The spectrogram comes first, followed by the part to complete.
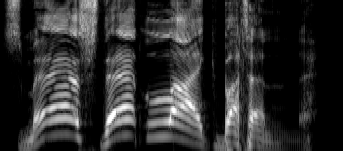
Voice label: Smash that like button social media male

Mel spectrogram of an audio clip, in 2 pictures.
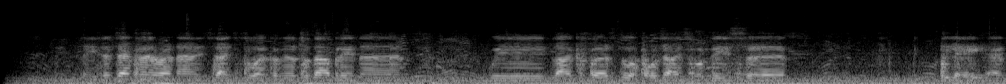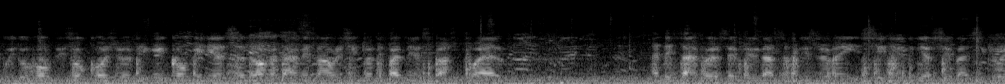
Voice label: Airport ambience PA announcement; JFK airport

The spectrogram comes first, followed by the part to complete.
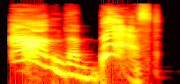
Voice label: Cartoon little monster voice i am the best

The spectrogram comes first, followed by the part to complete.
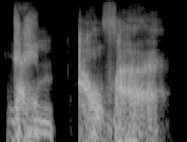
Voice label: Demon beast imp monster game over

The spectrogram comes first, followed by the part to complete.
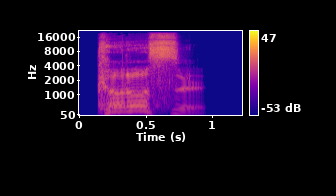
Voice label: I will kill you anime villain character

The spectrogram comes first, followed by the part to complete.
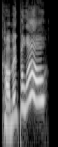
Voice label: Comment below social media male

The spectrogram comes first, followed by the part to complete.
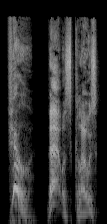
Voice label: Cartoon lion voice; phew that was close

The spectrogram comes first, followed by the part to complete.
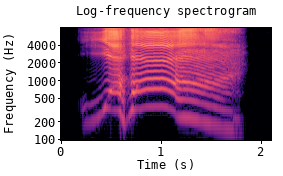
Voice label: "yeah", Cartoon little child voice

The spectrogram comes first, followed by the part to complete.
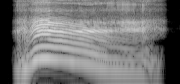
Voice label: surprise exclamation voice; Minion; minions

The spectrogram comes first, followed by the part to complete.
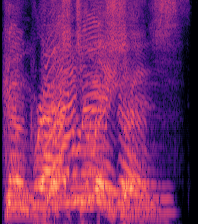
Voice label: Mixed crowd congratulations

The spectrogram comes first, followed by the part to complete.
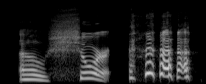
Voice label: Oh sure with giggle female voice

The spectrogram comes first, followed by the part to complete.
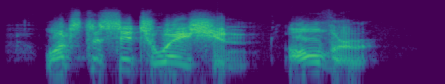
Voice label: Military radio voice question whats the situation

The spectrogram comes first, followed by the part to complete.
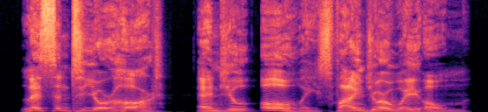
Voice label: Cartoon lion voice, "listen to your heart"

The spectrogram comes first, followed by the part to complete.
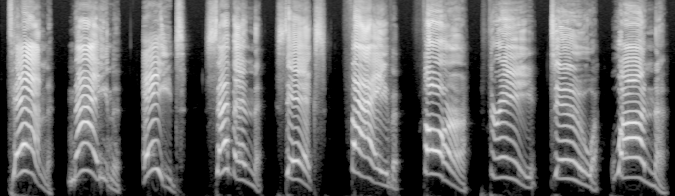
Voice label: Countdown voice jolly elf

